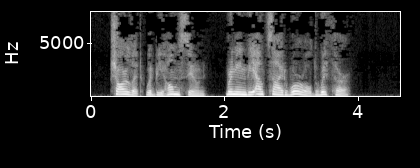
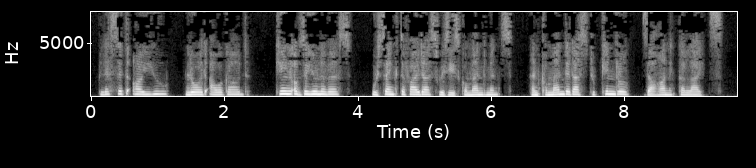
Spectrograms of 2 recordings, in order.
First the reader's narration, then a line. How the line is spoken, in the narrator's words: Charlotte recited solemnly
